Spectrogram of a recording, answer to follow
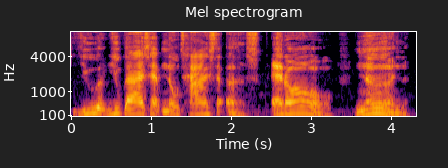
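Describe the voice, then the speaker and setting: Heated, profane American man, animated. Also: fairly high pitch, slow, slightly rough. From United States. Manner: animated, profane, repeats himself when heated. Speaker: commentary host. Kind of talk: heated reaction commentary.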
